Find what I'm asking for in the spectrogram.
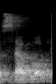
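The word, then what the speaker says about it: سبأ: عجب عجب عجب سوره سبع یا سبا که سبع تلفظ صحیح ترش هم اومد حالا چون رایج شده دیگه بنویسم سبا.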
